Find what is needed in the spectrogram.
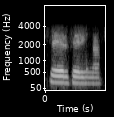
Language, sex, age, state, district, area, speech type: Tamil, female, 18-30, Tamil Nadu, Namakkal, rural, conversation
